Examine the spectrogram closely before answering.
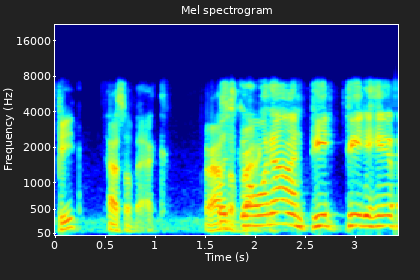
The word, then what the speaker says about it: Hasselbrack: I think I pronounced his name wrong. I'm so used to Hasselbrack, the quarterback who used to yeah. The Seahawks, so yeah. Yep. Yeah, it's Brack. B-R-A-C-K. Yep.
